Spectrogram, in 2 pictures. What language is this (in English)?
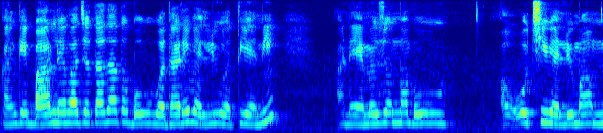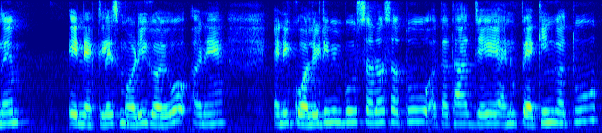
Gujarati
